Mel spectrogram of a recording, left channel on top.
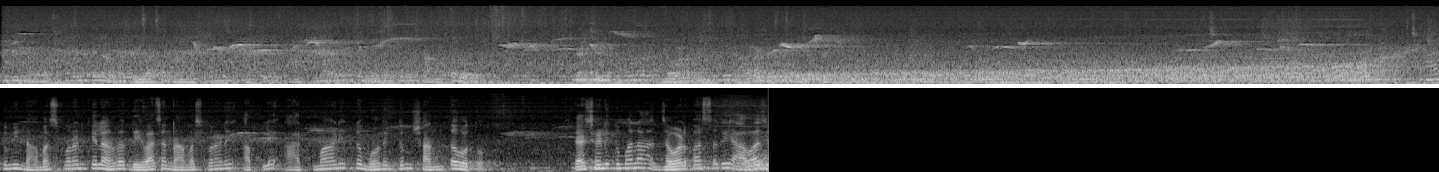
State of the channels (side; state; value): right; drops out; at 7.7 s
